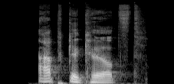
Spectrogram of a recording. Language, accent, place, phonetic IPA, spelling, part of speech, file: German, Germany, Berlin, [ˈapɡəˌkʏʁt͡st], abgekürzt, verb, De-abgekürzt.ogg
- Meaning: past participle of abkürzen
